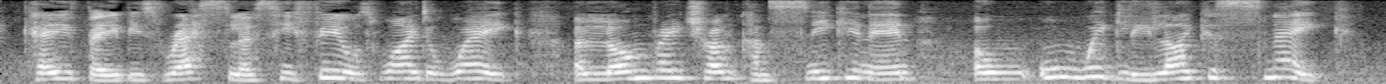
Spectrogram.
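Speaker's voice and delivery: gentle sing-song bedtime reading; cosy read-aloud storytelling; story narration. A narrator's reading. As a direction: read it like a rhyming picture book for little ones. Reading picture book aloud.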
